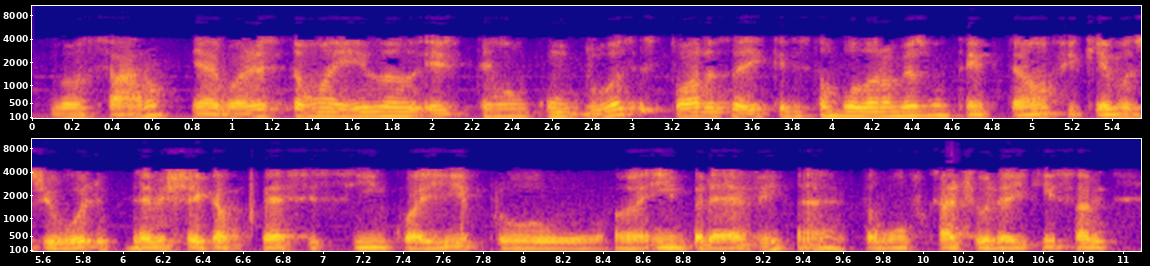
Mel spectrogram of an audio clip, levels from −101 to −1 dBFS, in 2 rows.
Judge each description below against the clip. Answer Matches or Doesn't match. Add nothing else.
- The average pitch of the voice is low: Matches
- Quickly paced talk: Matches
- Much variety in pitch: Matches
